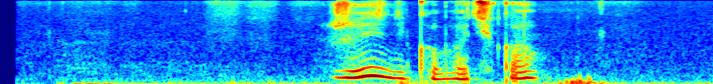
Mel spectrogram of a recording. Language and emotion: Russian, neutral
